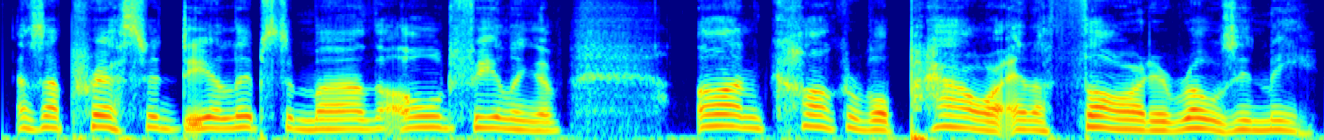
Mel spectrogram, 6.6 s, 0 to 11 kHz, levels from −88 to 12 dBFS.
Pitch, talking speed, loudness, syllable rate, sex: 190 Hz, 170 wpm, -17 LUFS, 5.0 syllables/s, female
